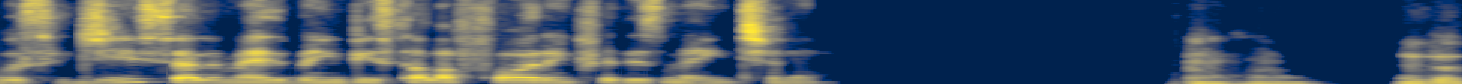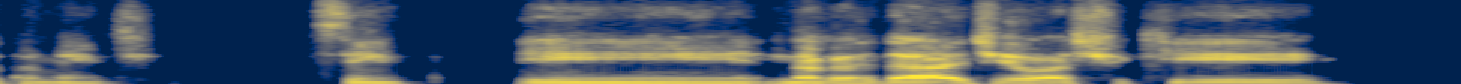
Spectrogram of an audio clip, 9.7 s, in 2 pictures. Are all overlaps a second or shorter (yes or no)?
yes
